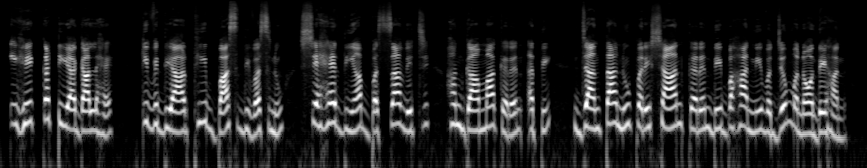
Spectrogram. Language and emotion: Punjabi, disgusted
